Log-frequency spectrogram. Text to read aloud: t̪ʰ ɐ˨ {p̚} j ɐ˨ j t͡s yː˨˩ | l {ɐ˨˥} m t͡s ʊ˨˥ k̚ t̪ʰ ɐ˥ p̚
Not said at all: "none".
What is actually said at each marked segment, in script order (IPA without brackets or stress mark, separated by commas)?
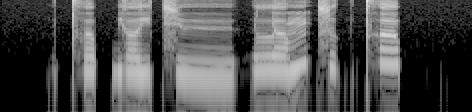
p̚, ɐ˨˥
